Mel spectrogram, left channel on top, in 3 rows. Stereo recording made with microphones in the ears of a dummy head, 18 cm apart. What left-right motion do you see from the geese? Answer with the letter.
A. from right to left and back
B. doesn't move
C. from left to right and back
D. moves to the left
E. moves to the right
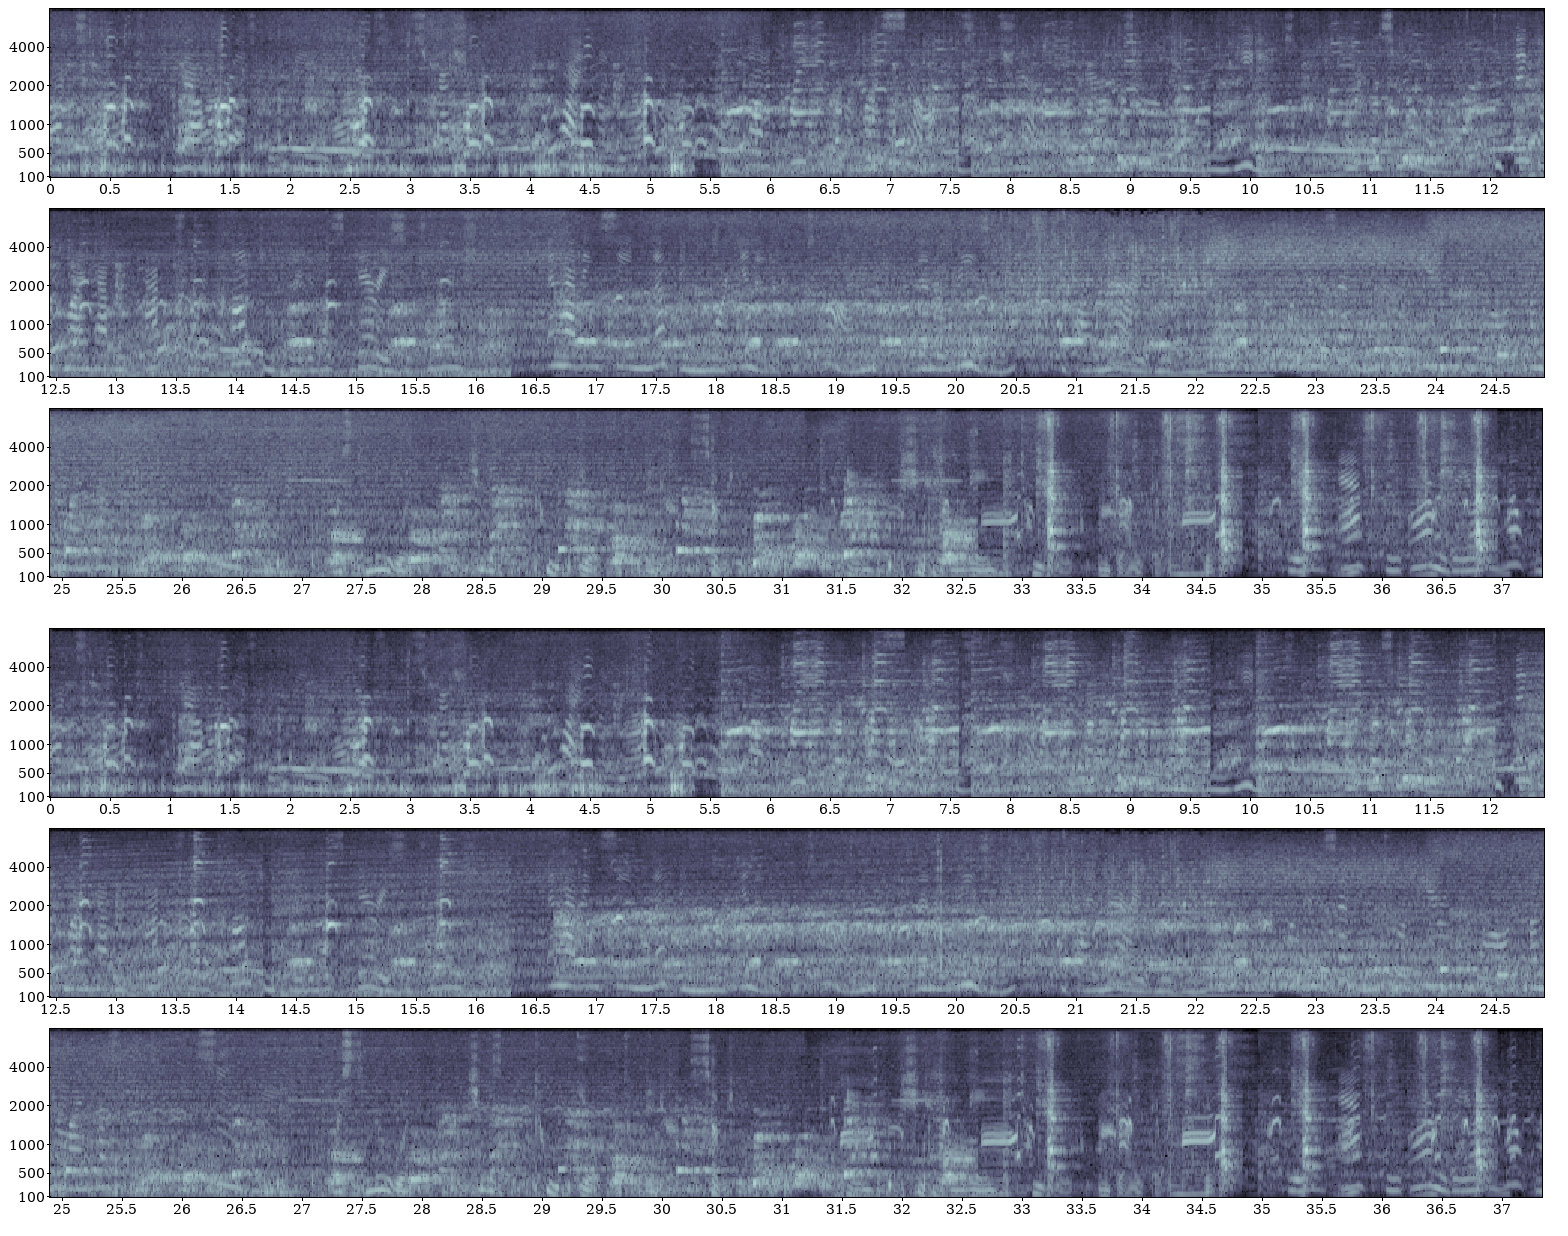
E.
